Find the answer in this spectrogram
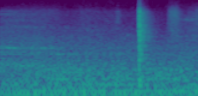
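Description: A single sharp click near the end, over a faint steady low hum.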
